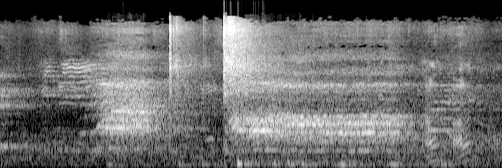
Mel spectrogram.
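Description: Fighters let out long, loud shouts that echo through a large hall.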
